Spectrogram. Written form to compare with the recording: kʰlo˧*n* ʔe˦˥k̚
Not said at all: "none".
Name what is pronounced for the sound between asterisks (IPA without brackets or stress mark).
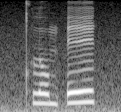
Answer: m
